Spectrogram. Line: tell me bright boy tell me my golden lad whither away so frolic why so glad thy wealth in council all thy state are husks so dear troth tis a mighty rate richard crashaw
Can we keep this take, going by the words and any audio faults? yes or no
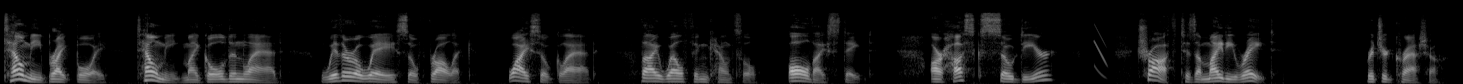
no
